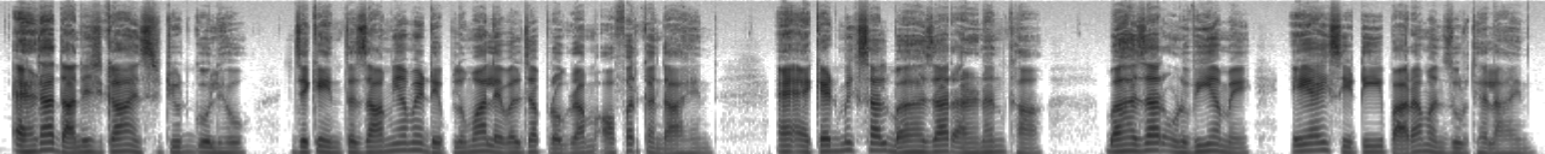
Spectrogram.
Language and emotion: Sindhi, neutral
